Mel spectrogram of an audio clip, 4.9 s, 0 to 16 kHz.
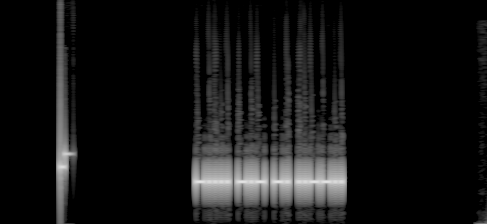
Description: Morse code, heard as a keyed tone, about 40 wpm, 690 Hz. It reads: 6KN?
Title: SOTA QSO Practice 40wpm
